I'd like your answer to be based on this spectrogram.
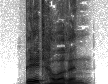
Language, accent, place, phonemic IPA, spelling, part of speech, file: German, Germany, Berlin, /ˈbɪltˌhaʊɐʁɪn/, Bildhauerin, noun, De-Bildhauerin.ogg
- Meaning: sculptor (female)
